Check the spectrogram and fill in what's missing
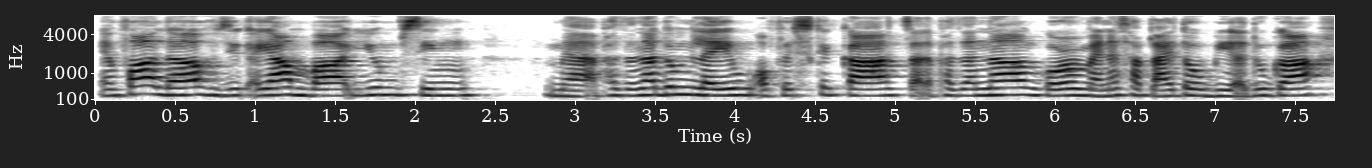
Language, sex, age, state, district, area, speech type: Manipuri, female, 30-45, Manipur, Imphal West, rural, spontaneous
